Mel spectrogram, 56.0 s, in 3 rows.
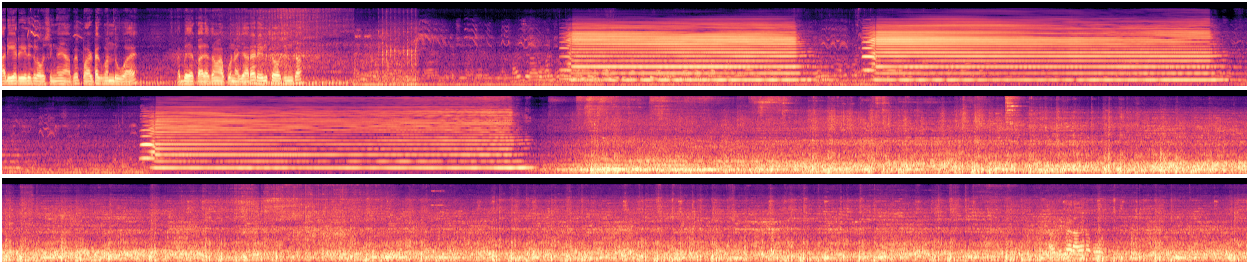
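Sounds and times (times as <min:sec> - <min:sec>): train wheels clattering on rails: 0:03.7 - 0:08.0, 0:27.0 - 0:56.0
locomotive horn blast: 0:08.4 - 0:19.1, 0:20.7 - 0:26.9.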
